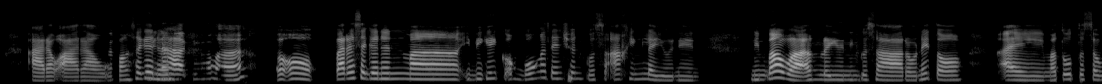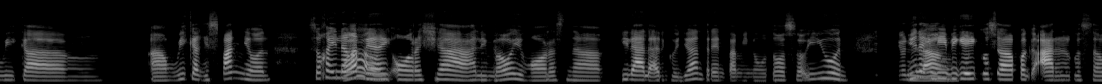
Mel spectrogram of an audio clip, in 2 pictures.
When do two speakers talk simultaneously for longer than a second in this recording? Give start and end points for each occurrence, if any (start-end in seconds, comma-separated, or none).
none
